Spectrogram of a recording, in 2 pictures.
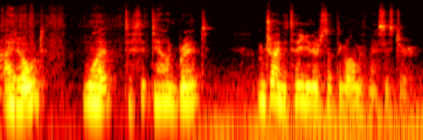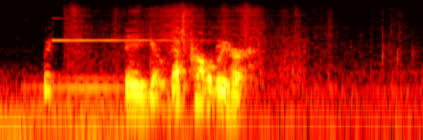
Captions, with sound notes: I don't want to sit down Brent. I'm trying to tell you there's something wrong with my sister. (PHONE DING) There you go, that's probably her.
